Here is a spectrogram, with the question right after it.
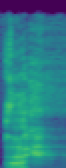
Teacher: প্রথমে আহ বলা প্রশস্ত শুকনা আওয়াজ হবে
